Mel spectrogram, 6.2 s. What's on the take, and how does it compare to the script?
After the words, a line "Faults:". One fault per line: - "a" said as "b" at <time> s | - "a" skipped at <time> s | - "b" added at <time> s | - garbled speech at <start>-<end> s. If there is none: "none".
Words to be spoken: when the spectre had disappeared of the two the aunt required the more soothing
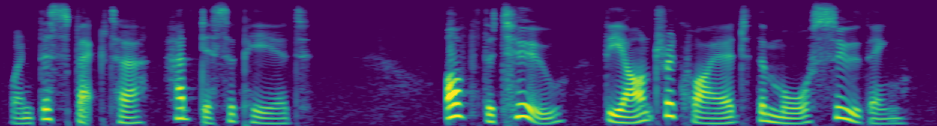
when the spectre had disappeared of the two the aunt required the more soothing
Faults:
none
